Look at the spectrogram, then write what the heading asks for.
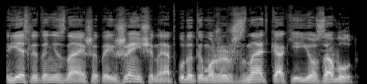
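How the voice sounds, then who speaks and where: A man's voice: low voice, fairly quick, sharp tone, dry recording, clean studio sound, pitched above the performer's own voice. A man voicing a stern young guardsman in his twenties who speaks in clipped, commanding lines. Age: 20s. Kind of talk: audiobook character voice.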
